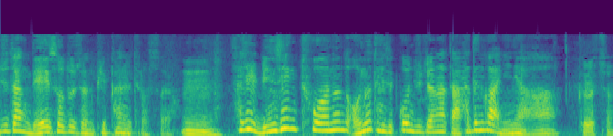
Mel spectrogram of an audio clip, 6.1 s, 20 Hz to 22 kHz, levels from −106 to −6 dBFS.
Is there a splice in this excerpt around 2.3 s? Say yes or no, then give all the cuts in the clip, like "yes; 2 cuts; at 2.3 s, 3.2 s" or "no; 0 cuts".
yes; 1 cut; at 2.3 s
